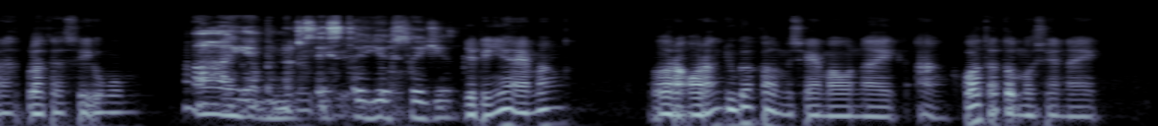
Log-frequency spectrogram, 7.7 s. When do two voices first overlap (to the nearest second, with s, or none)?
2 s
